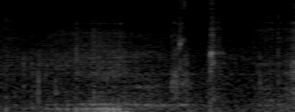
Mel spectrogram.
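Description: Near silence with faint handling noise: a brief low rumble about half a second in, then a couple of light clicks.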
